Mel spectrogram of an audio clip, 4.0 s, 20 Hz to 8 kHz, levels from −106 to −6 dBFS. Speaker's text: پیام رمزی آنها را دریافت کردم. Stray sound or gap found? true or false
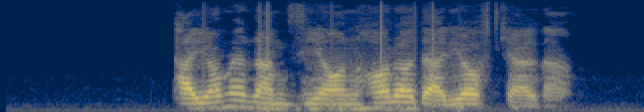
false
